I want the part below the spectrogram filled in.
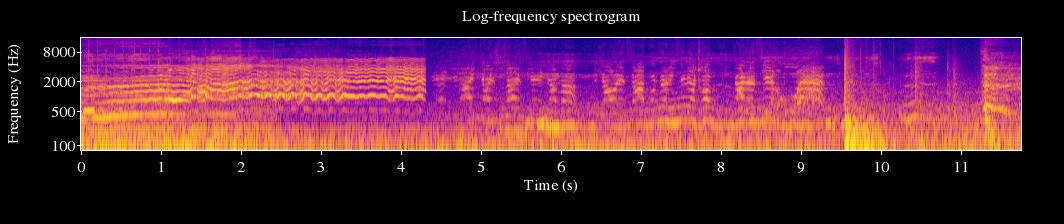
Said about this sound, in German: Das Knallen der Wohnungstür lässt Sabine zusammenzucken.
